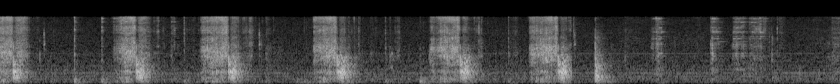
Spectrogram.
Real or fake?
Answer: real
